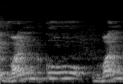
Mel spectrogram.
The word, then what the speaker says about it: one: कैसे लिखेंगे इसको, वन बोलते कैसे हैं, इसको प्रोनाउंस कैसे करते हैं, वन, राइट, वन। तो वन यानी कि व।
